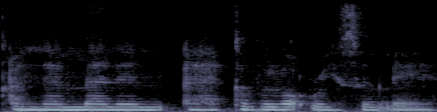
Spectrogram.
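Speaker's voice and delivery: speaking in a whisper. Joking with a co-host about men, whispering. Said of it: "Ronke's whispering?".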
